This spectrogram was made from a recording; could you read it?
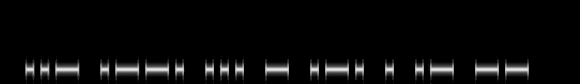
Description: Morse code, heard as a keyed tone, about 16 wpm, 700 Hz. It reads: UPSTREAM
